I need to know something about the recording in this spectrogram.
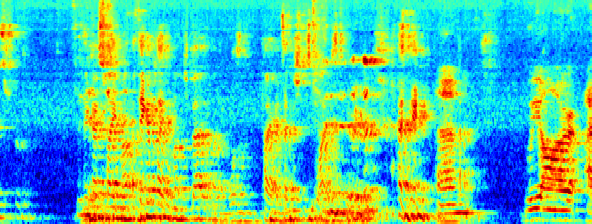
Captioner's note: laughter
